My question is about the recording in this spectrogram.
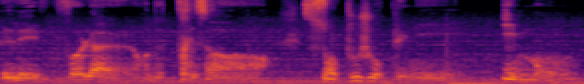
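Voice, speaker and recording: A man voicing an ancient, tyrannical godlike guardian of an underground city in a tabletop game, deep, cavernous, menacing and grandiloquent. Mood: imperious, threatening. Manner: slow, menacing, imperious, grandiloquent. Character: ancient vast tyrannical underworld guardian, self-proclaimed mountain emperor. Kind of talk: deep echoing underworld god, dramatic monologue. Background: music.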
